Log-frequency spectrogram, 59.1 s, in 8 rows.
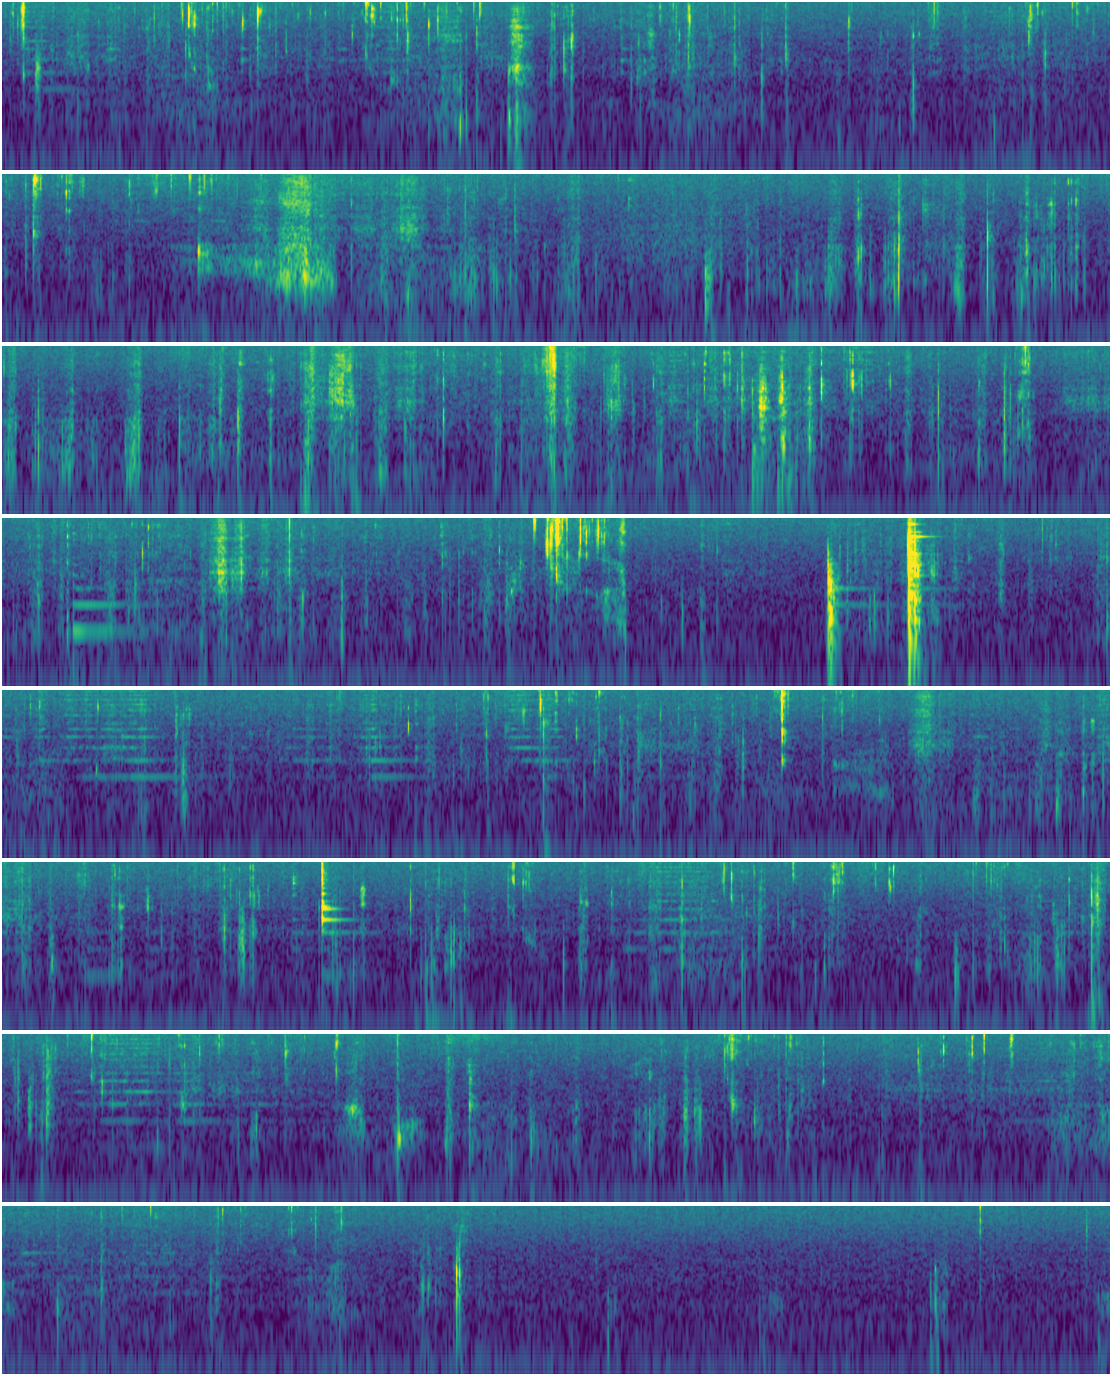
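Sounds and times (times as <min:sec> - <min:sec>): person chewing with wet smacks: 0:00.0 - 0:08.8, 0:10.2 - 0:27.0, 0:32.2 - 0:41.1, 0:41.7 - 0:45.0, 0:46.1 - 0:51.0.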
